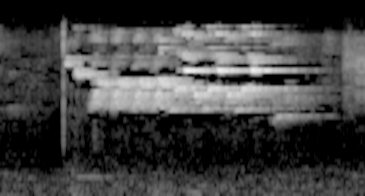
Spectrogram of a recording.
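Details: Song of a European goldfinch meant for tutoring young birds, a single high liquid phrase of rapid twittering notes and thin trills, about a second and a half long.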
